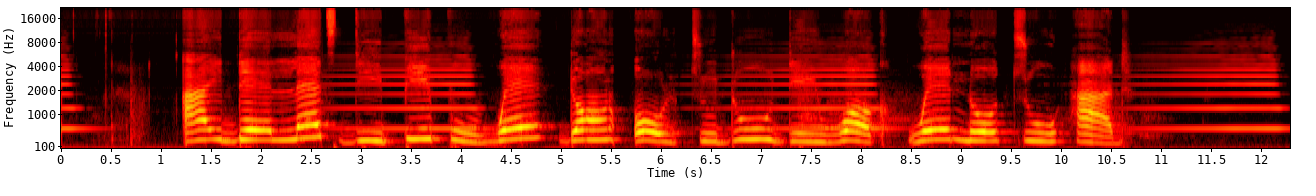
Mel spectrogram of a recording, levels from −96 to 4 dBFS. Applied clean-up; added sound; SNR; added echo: none; Bowed string instrument; 19 dB; none.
